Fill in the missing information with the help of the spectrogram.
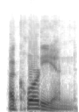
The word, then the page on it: accordion: American English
